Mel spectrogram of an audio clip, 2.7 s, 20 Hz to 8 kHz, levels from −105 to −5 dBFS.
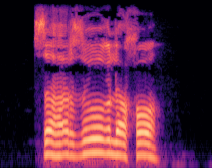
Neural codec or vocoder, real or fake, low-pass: none; real; 7.2 kHz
